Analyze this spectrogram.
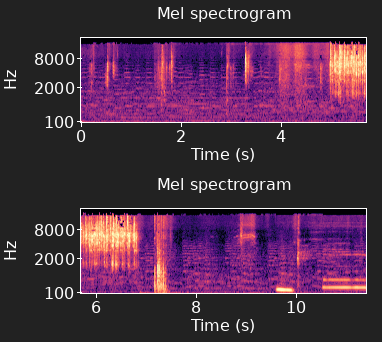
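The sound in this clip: Dice rattle and roll for damage during a live Dragonlance tabletop role-playing session, a dense clattering burst lasting about two seconds among scattered clicks and brief voices.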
